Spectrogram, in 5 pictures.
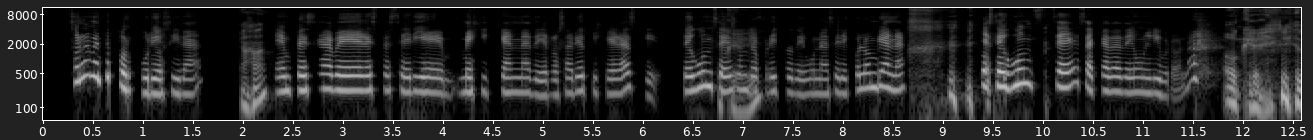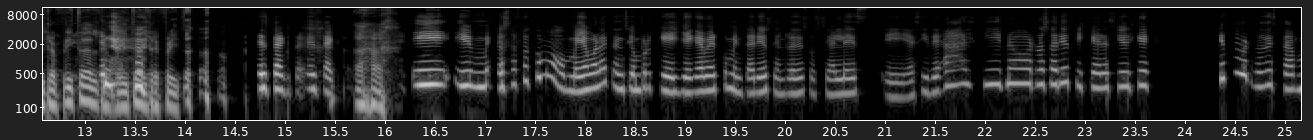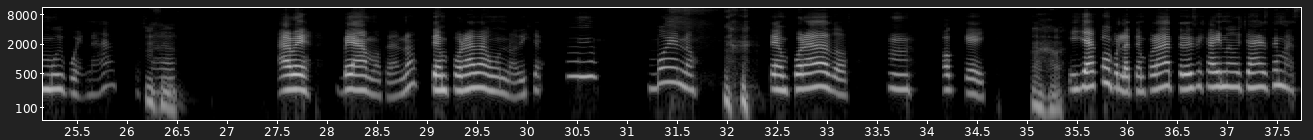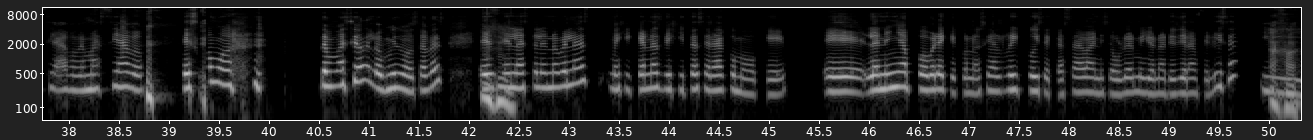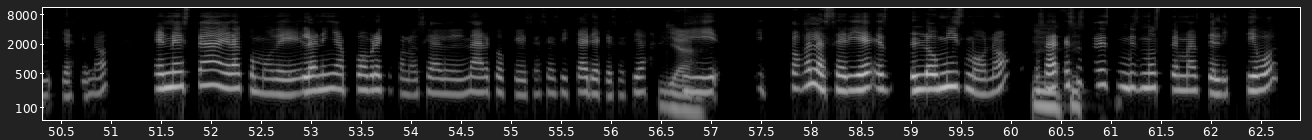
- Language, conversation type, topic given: Spanish, podcast, ¿Qué es lo que más te atrae del cine y las series?
- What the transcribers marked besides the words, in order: laugh; static; laughing while speaking: "Okey"; chuckle; chuckle; chuckle; chuckle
